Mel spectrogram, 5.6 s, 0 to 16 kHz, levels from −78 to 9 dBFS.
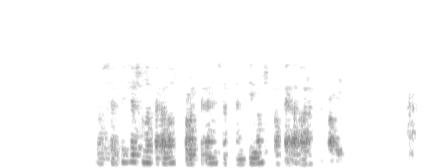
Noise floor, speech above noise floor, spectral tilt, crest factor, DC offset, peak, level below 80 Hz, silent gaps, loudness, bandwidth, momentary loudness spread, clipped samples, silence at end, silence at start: under -90 dBFS; over 46 dB; -6 dB/octave; 20 dB; under 0.1%; -26 dBFS; -80 dBFS; 2.22-2.29 s, 2.86-2.93 s, 3.37-3.41 s, 3.94-4.08 s, 4.34-5.08 s; -45 LUFS; 6.6 kHz; 17 LU; under 0.1%; 0.35 s; 1.2 s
